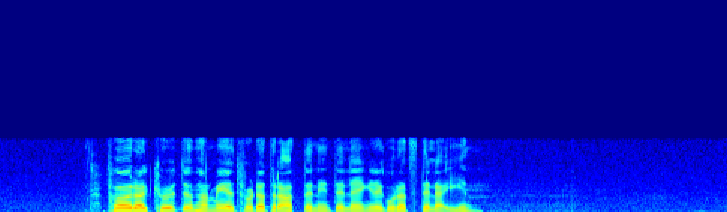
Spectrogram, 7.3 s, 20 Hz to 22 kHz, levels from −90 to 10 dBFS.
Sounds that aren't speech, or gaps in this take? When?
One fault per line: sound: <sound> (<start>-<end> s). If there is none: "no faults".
no faults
